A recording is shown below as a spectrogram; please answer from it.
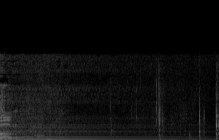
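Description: Steady electrical mains hum on the audio feed, made of several fixed tones, with a faint click near the end.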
